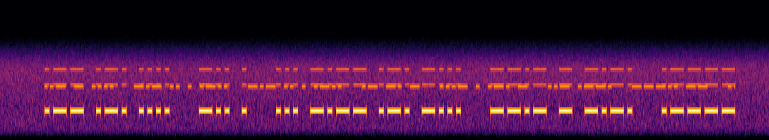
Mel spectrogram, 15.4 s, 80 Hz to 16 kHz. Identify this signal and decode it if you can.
Morse code, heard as a keyed tone, machine-sent, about 14 wpm, 850 Hz, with a weaker station near 1620 Hz. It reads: WRH DE SYRB QTC 1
